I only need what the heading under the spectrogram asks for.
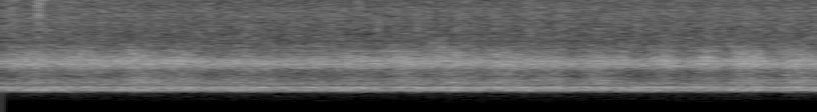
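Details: Crickets chirping at night, a dense, steady high-pitched trill of many insects forming one continuous shimmering band with no low sounds beneath.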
